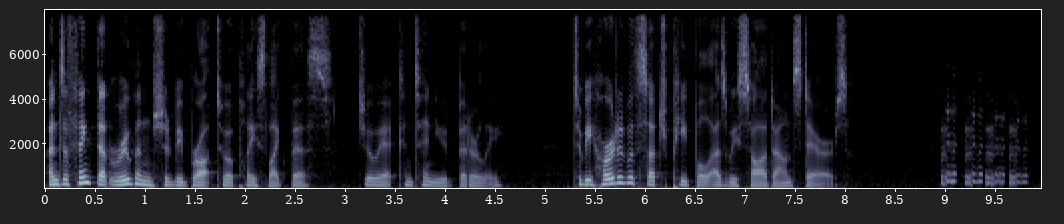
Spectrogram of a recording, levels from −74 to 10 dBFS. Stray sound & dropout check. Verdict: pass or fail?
fail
